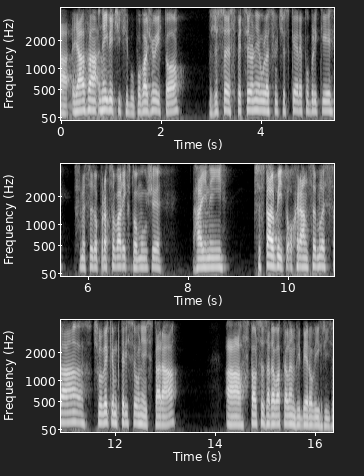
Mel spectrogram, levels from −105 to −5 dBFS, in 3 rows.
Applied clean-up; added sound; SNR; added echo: neural mask model DeepFilterNet 3.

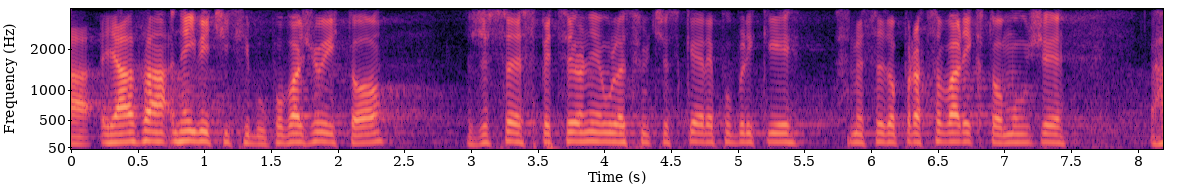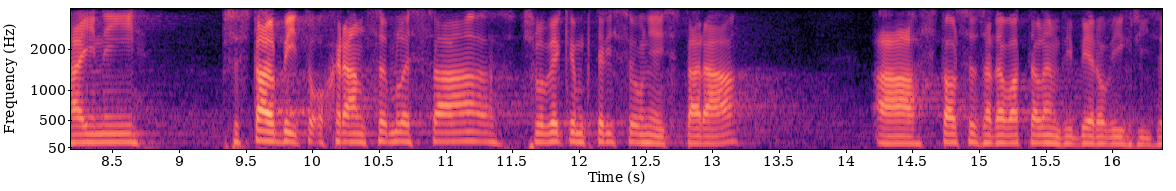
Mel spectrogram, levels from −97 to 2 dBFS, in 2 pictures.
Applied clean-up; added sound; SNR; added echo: none; none; none; none.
